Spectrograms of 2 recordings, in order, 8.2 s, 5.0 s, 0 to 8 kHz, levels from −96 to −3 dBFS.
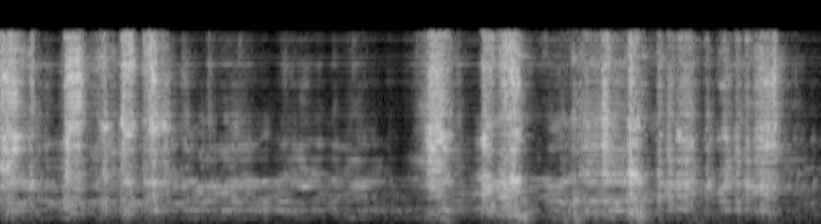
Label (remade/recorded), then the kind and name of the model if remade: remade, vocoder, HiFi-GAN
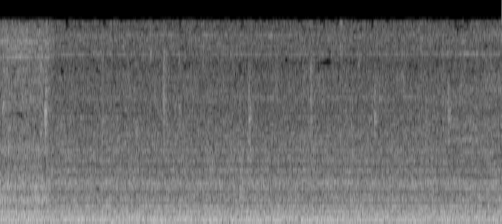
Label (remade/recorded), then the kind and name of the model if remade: recorded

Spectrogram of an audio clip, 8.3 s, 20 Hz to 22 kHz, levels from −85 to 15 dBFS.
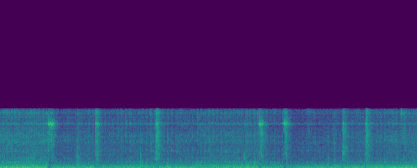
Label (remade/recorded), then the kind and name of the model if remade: remade, codec, HILCodec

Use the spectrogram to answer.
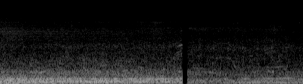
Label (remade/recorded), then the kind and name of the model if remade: recorded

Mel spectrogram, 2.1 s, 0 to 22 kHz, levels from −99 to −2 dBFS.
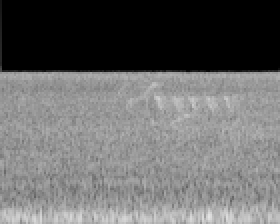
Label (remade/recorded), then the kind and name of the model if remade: remade, vocoder, Vocos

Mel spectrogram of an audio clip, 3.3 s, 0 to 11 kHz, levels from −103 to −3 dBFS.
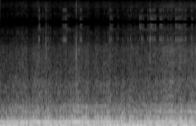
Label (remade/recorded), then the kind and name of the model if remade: remade, vocoder, BigVGAN v2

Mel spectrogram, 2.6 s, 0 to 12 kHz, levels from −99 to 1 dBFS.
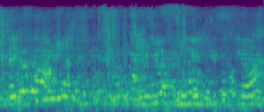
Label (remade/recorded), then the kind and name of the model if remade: remade, vocoder, BigVGAN v2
